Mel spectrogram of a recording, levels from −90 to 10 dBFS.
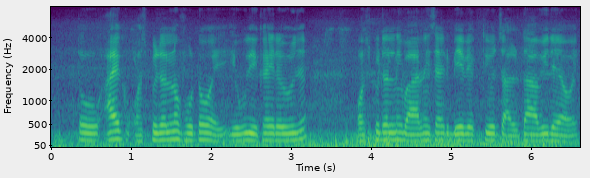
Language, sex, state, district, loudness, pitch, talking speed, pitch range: Gujarati, male, Gujarat, Gandhinagar, -17 LUFS, 150 Hz, 190 wpm, 140-155 Hz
